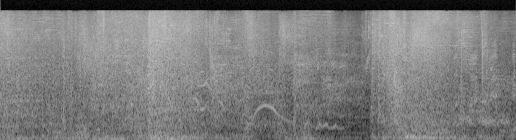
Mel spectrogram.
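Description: Fiery explosions burst and roar.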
